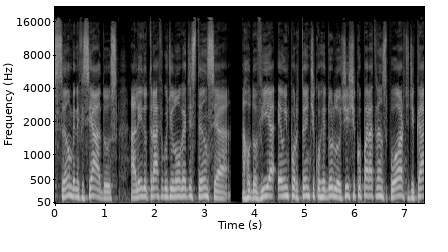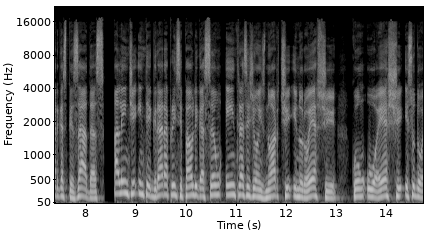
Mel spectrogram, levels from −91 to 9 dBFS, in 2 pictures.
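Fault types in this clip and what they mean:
Nothing stood out on listening to the clip.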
